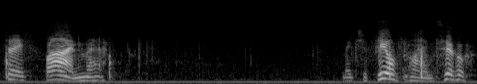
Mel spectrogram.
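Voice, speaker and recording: A woman's voice: fairly low pitch, drawn-out words, sharp tone, heavily acted, poor audio. An actress playing a familiar, teasing, slightly tipsy saloon woman of the frontier in an old radio western. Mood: tipsy, enthusiastic. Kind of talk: 1950s radio western acting. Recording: old radio broadcast, hum and hiss.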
